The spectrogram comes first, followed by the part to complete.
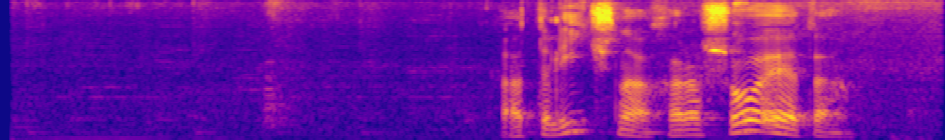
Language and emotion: Russian, positive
